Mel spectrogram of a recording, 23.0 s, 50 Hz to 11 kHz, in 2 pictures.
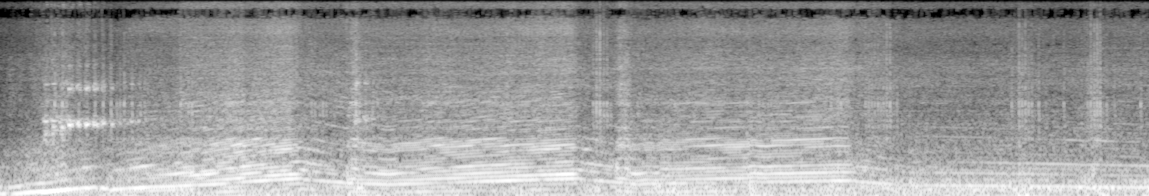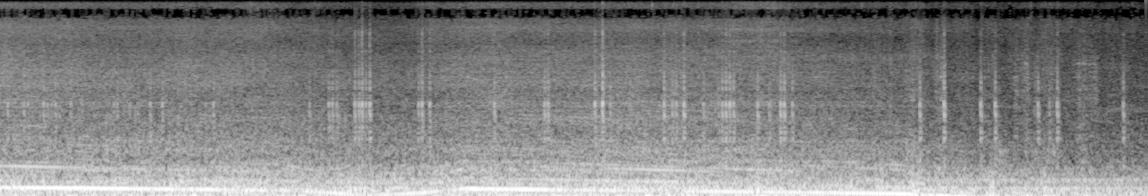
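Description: A Honda Civic DX with a swapped K20Z3 engine and manual transmission revs up and down repeatedly in quick bursts with a popping tune, then settles into a long, rumbling idle with occasional blips, loud and close.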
